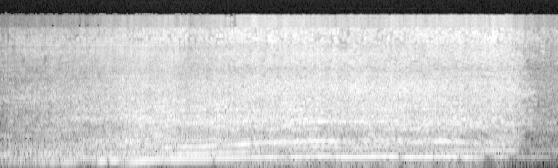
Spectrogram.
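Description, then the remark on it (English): Twin Hemi engines on a modified pulling tractor from Nerstrand, Minnesota roar loudly during a tractor pull run, their pitch climbing then holding steady for several seconds before easing off. No one speaks. “Jacked up, relentless, taking a shot there. Comes out of Nerstrand, Minnesota. Two big Hemis.”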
